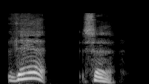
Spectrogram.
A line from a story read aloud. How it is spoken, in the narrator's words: timidly explained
